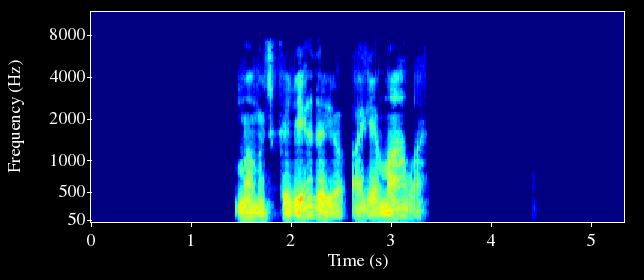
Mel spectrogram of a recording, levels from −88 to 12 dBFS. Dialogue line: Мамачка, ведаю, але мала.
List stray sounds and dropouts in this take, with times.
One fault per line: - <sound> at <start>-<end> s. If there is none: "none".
none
